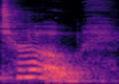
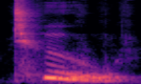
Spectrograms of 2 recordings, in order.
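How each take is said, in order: First: The word ends with a long 'oh' vowel. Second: The word ends with a long 'oo' vowel. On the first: The speaker calls it wrong. "if I did an O sound, t, O, it would be toe" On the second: The speaker calls it right. "this says an oo sound"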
